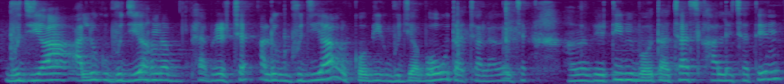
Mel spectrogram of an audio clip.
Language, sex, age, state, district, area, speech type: Maithili, female, 30-45, Bihar, Samastipur, urban, spontaneous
